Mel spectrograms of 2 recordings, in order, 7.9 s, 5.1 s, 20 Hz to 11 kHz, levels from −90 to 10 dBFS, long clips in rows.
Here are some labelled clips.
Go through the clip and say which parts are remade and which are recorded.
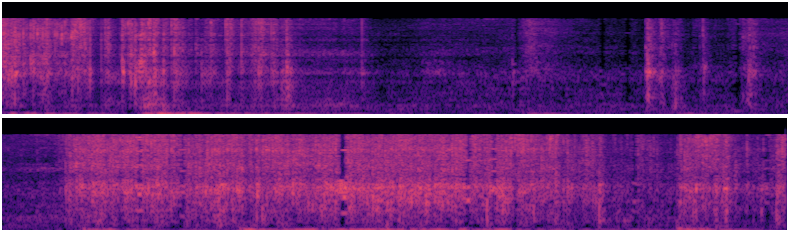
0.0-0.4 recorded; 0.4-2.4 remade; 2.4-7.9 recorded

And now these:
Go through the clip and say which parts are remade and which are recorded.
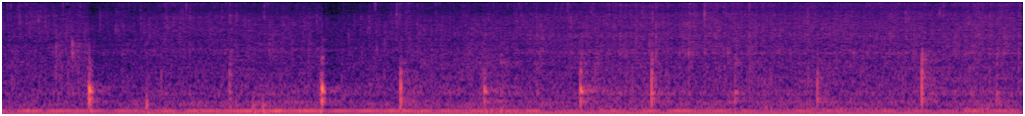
0.0-5.1 recorded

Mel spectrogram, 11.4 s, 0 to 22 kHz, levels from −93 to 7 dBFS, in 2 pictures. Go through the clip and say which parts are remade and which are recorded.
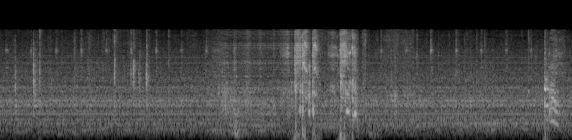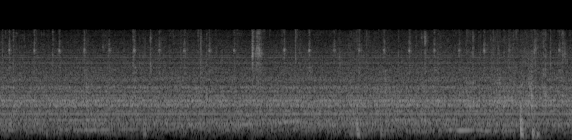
0.0-2.2 recorded; 2.2-3.0 remade; 3.0-11.4 recorded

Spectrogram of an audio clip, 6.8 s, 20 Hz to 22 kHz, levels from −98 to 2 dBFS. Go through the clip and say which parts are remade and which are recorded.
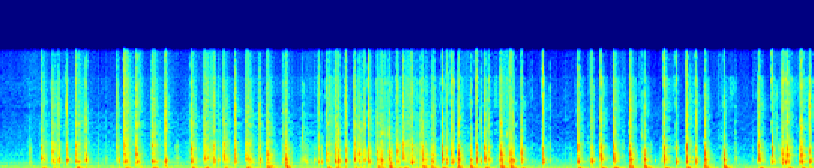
0.0-3.6 remade; 3.6-6.8 recorded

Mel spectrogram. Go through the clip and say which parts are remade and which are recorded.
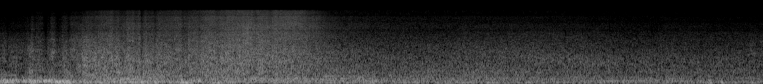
0.0-3.3 remade; 3.3-6.6 recorded; 6.6-7.6 remade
